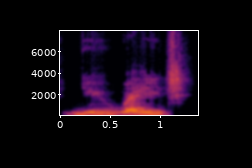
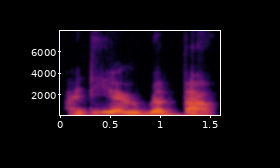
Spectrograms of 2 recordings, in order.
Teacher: there seems to be an R coming between idea and about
